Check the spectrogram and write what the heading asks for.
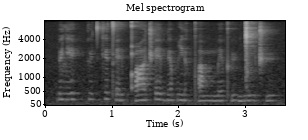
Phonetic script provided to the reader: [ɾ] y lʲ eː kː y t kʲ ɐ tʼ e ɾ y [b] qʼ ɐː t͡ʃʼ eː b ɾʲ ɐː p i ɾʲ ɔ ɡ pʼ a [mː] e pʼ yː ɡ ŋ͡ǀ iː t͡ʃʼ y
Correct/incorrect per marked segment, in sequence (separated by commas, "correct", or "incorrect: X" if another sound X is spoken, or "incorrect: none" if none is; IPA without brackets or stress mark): correct, correct, correct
